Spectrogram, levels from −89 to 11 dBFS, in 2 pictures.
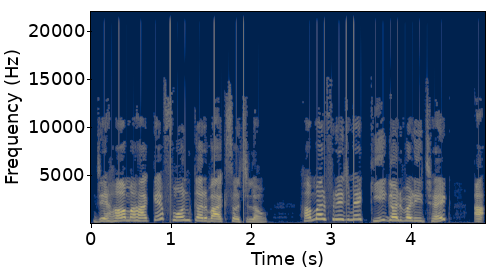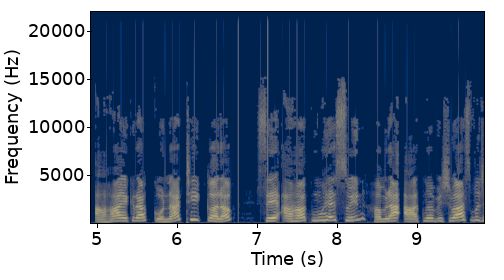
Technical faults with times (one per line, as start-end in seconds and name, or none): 0.16-9.79 word clock ticks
